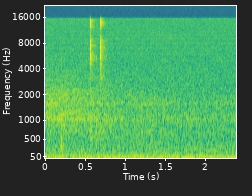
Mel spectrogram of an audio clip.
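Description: Two quick computer mouse clicks about half a second in, selecting a year on the dashboard slicer; otherwise near silence.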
